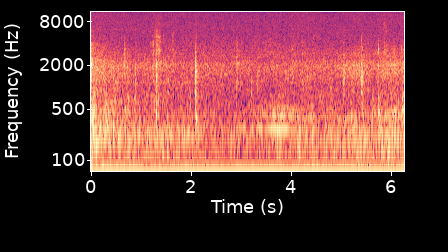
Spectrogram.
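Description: Metal parts clink softly as a brake disc is handled.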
